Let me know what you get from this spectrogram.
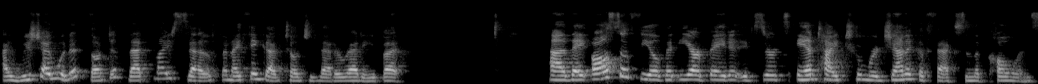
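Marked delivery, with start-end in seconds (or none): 0.0-2.2 put-on Swedish accent in English. Speaker quoting the researcher who discovered ER beta replying, Yanaki's Swedish accent. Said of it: "he said in his Swedish accent".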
